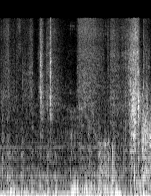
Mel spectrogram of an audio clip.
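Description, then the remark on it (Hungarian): Paper is handled, with a few soft, crinkly rustling bursts and light scraping over a quiet background. No one speaks. “Remélem itt a papírnál jól hallatszik minden.”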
